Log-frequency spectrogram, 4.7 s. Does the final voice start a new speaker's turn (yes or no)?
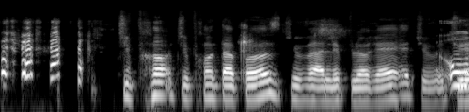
yes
